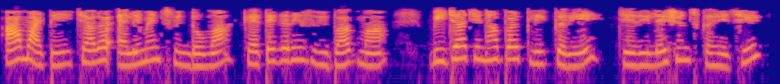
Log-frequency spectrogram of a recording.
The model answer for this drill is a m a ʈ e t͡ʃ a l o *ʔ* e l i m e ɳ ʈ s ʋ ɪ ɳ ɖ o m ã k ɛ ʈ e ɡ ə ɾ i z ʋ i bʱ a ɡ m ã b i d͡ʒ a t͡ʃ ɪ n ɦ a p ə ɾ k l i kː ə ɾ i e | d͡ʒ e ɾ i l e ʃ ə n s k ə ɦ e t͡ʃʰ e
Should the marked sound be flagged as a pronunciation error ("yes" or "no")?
no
